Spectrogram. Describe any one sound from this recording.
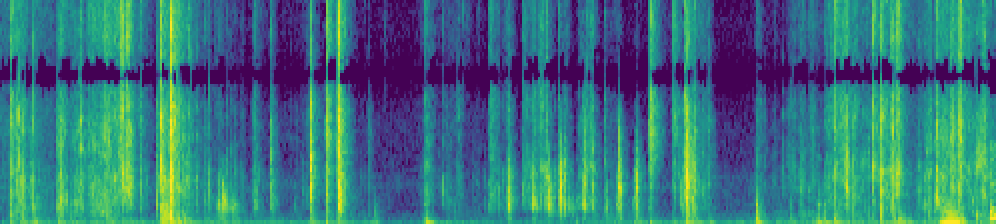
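Stiff paper cards rustle and slide against each other as a hand shuffles them.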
